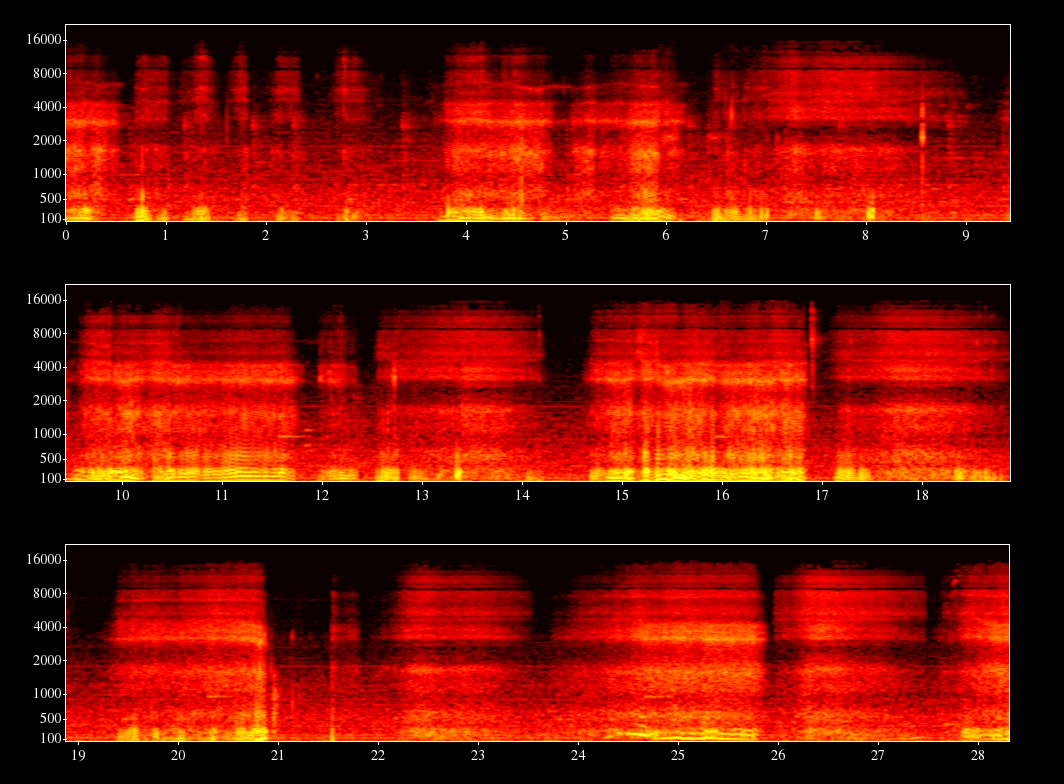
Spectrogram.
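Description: Mixed-breed dog snoring loudly in its sleep, with long snores recurring every few seconds.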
